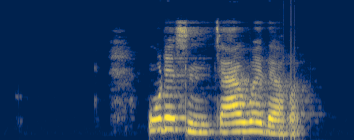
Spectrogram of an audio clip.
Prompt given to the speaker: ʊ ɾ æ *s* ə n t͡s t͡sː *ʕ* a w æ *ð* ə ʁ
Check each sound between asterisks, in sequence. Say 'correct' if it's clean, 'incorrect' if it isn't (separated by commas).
correct, correct, correct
